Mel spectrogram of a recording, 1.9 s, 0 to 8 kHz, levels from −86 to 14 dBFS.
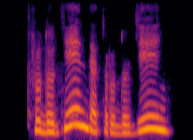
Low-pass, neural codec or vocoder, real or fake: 7.2 kHz; none; real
